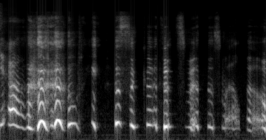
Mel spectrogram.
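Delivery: squeaky little voice, high and loud. Playing Lena, humoring a player by doing a little voice, Sir Tiny little voice. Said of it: "She puts on a little voice and's like".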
